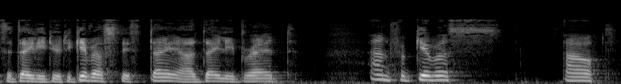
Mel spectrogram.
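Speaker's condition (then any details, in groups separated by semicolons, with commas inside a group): No condition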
